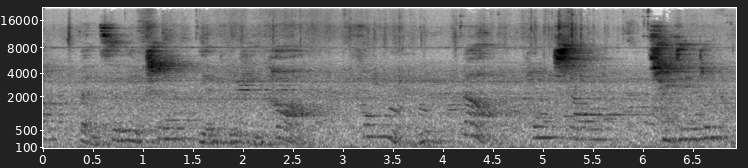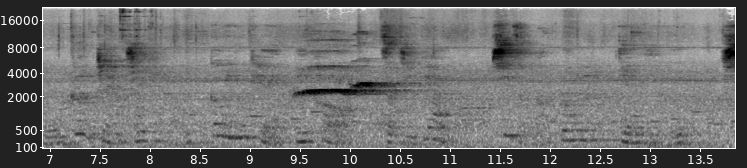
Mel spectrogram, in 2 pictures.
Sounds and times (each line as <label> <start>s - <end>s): The train arrives 7.8s - 13.8s
Station Message Broadcast 9.4s - 10.6s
